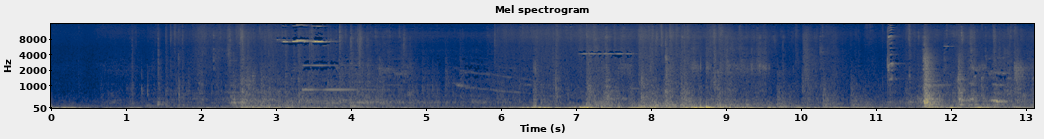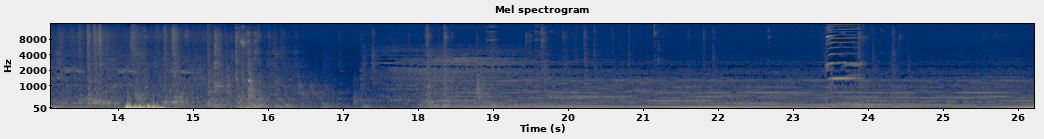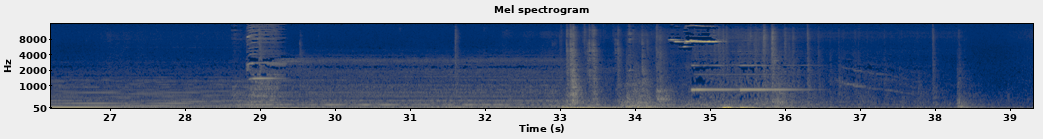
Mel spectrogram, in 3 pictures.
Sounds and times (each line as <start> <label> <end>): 1.9 Noisy old elevator going up 38.9
2.8 tired old dings indicating floors 4.8
34.3 tired old dings indicating floors 37.1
